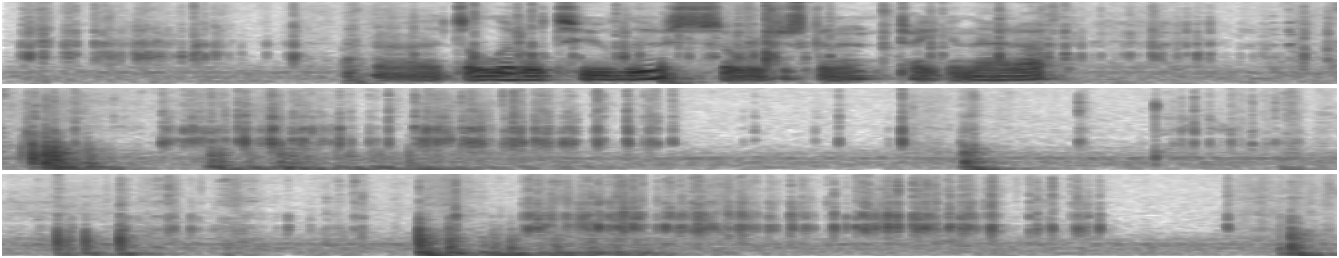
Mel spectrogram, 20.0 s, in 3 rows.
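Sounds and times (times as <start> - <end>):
plastic clicks and scraping: 0.1 - 11.6, 12.4 - 18.9
dull knocks: 15.4 - 16.0.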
